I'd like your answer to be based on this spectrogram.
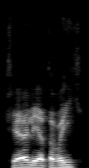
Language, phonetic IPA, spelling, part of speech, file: Russian, [fʲɪɐˈlʲetəvɨj], фиолетовый, adjective, Ru-фиолетовый.ogg
- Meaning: 1. purple (color) 2. violet (color)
